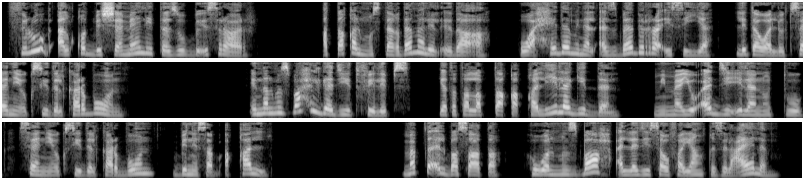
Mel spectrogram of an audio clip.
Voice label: arabic female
